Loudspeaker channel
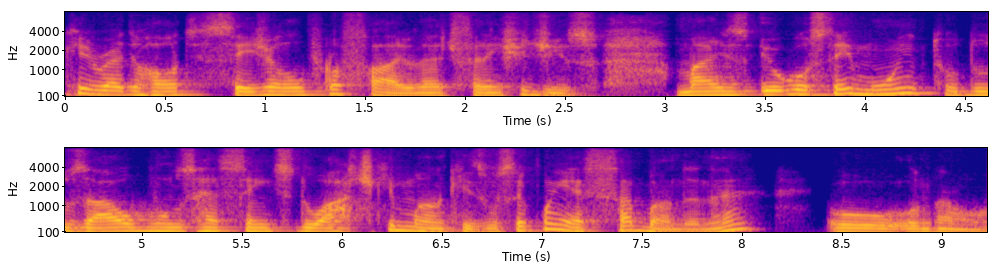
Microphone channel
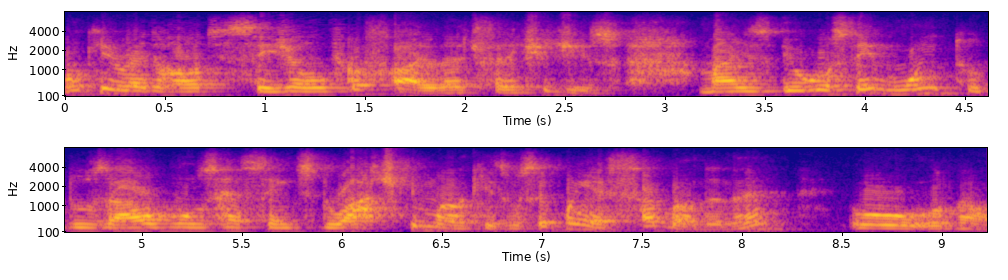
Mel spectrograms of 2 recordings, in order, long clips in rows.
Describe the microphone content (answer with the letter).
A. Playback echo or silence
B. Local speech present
A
